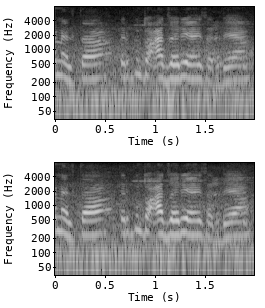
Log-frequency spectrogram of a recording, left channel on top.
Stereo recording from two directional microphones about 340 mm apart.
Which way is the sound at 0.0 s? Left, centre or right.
Centre.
